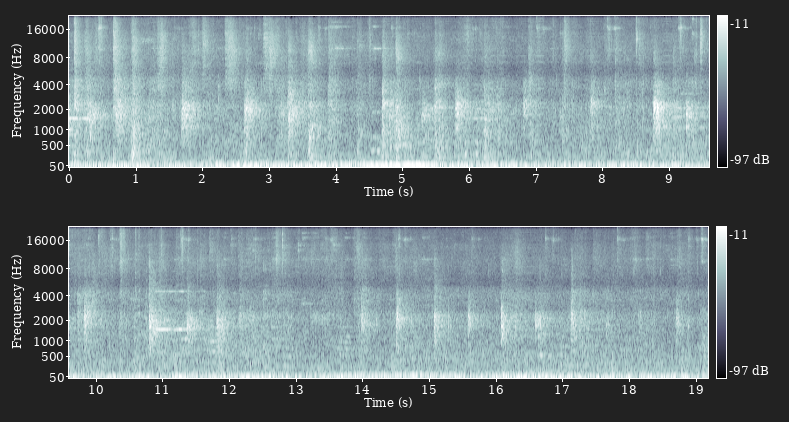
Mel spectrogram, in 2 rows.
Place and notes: Daan Park Station, Taipei City - Walking into the station
Walking into the station
Sony PCM D50+ Soundman OKM II
27 April, 13:29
